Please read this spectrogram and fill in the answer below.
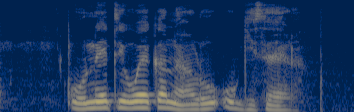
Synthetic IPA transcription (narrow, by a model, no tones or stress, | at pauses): unetʼiwɛkʼanaɺuʔuɡisɛːɺa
